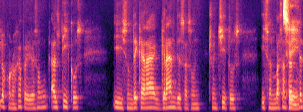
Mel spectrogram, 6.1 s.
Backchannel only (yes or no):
yes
